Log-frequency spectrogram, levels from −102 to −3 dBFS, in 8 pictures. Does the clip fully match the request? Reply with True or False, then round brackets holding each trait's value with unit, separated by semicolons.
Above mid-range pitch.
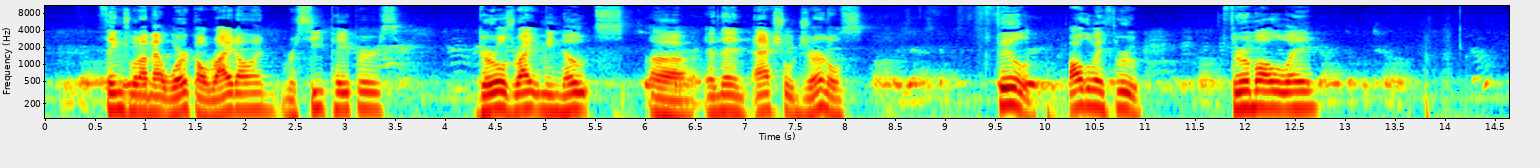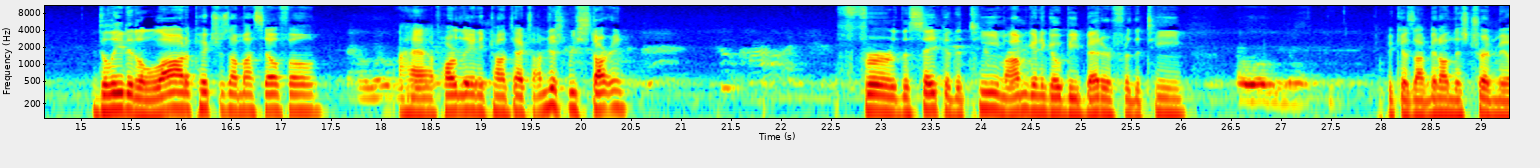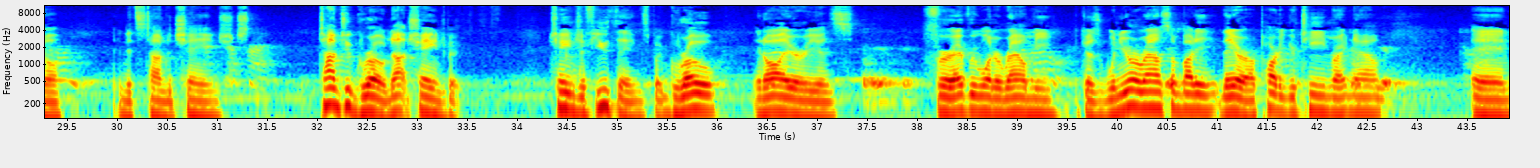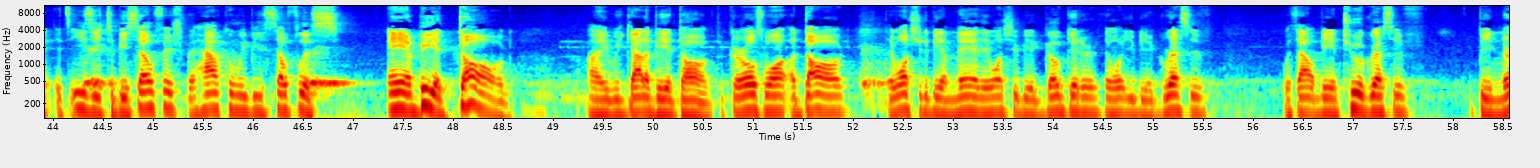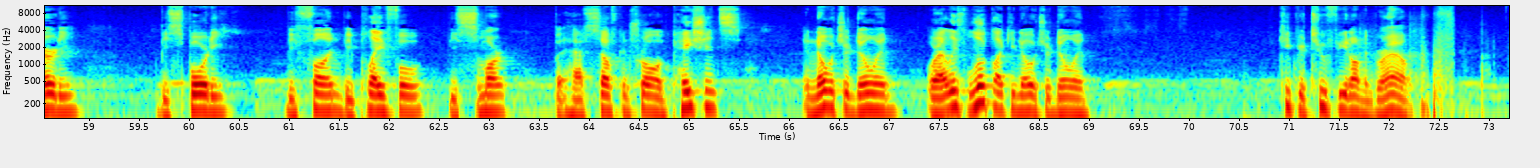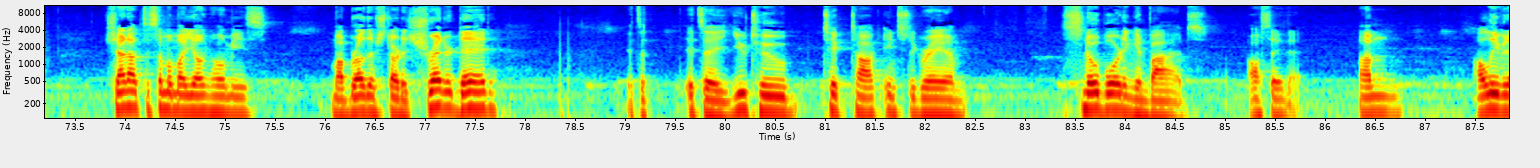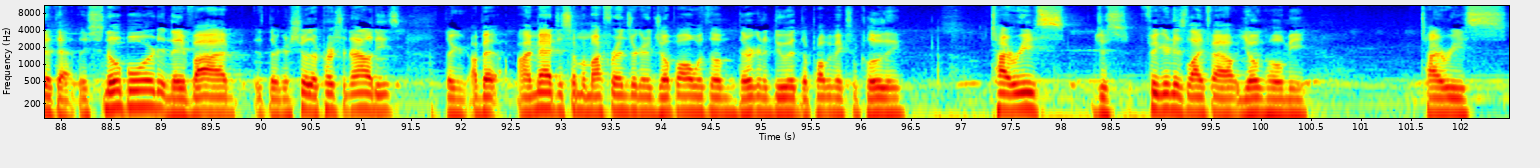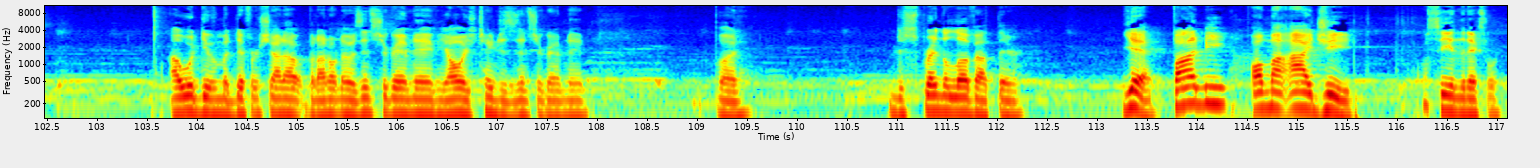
False (135 Hz)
